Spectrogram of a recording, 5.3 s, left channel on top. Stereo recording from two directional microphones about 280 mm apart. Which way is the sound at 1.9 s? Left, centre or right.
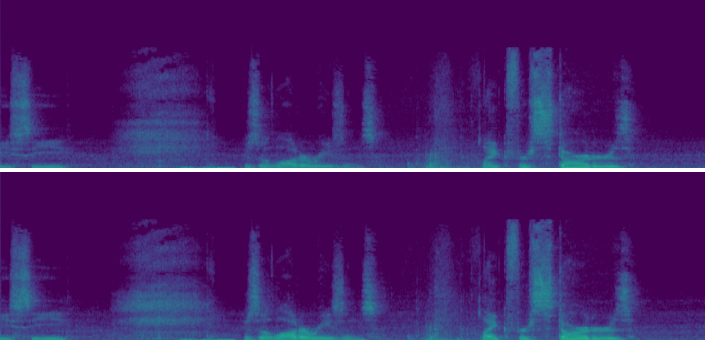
Right.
